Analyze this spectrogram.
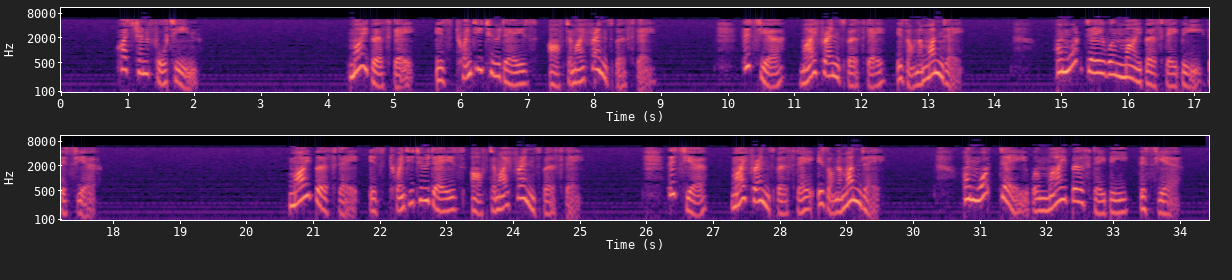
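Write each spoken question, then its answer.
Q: On what day will my birthday be this year?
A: Tuesday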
